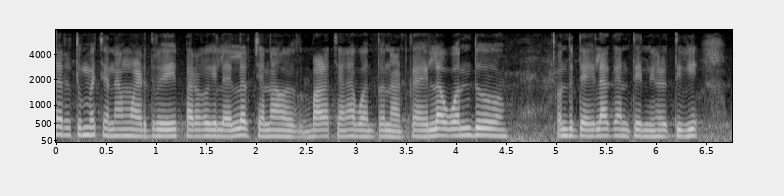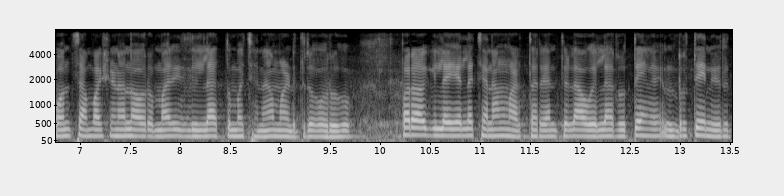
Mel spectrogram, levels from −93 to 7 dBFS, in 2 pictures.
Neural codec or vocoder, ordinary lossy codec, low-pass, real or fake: codec, 16 kHz, 16 kbps, FunCodec, trained on LibriTTS, 50 frames a second; none; 7.2 kHz; fake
